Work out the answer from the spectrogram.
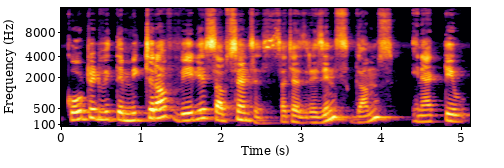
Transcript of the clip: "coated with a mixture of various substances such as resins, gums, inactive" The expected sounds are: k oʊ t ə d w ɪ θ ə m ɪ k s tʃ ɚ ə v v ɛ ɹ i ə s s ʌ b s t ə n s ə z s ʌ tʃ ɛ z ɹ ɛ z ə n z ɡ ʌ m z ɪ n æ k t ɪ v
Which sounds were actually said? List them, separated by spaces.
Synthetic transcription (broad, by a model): k oʊ t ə d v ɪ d ə m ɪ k tʃ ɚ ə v v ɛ ɹ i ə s s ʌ b s t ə n s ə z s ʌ tʃ ɛ z ɹ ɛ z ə n s ɡ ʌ m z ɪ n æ k t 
